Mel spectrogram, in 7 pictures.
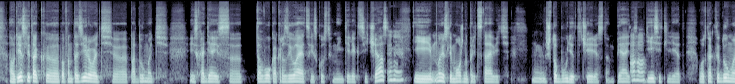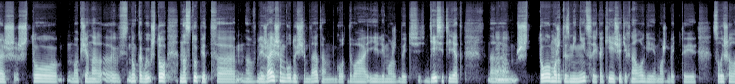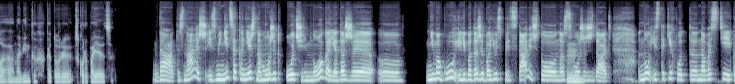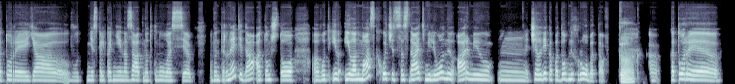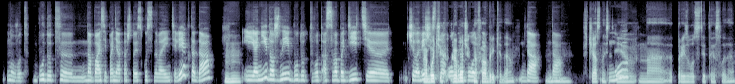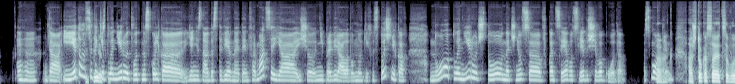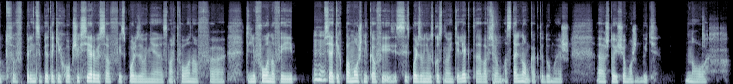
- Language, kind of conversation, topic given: Russian, podcast, Как вы относитесь к использованию ИИ в быту?
- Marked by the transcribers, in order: other background noise; tapping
